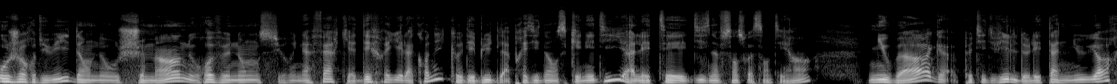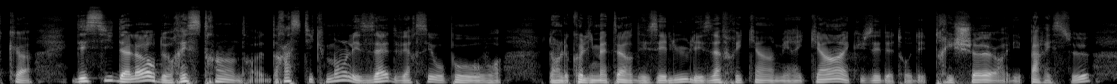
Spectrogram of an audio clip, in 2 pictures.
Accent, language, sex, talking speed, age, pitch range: French, French, male, 150 wpm, 40-59, 90-125 Hz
